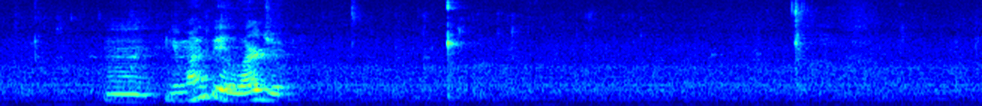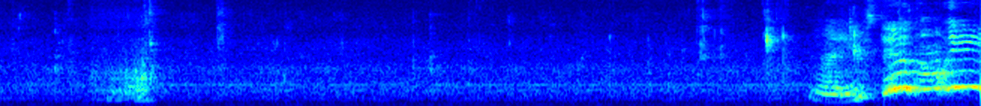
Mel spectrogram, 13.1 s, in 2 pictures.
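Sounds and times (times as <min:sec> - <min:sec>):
faint chewing: 0:00.0 - 0:00.8, 0:02.3 - 0:12.7
soft mouth clicks: 0:02.3 - 0:04.0, 0:05.2 - 0:05.5, 0:06.6 - 0:08.2, 0:09.3 - 0:11.9.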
